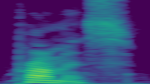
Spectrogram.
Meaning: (noun) An oath or affirmation; a vow
- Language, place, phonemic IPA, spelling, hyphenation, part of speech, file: English, California, /ˈpɹɑmɪs/, promise, prom‧ise, noun / verb, En-us-promise.ogg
